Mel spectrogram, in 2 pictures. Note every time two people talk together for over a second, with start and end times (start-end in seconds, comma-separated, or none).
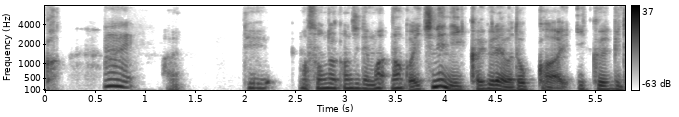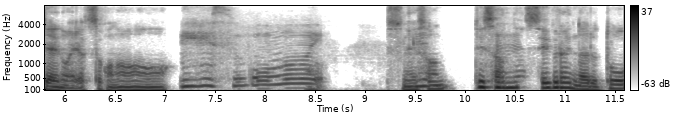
none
